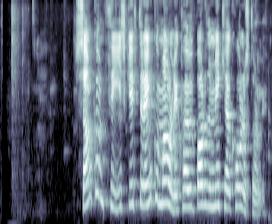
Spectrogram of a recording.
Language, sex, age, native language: Icelandic, female, 50-59, Icelandic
